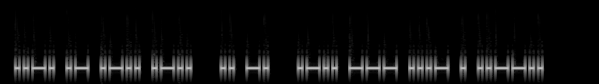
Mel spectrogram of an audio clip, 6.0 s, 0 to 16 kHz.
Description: Morse code, heard as a keyed tone, about 28 wpm, 700 Hz. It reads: FALL IN LOVE?
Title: Sentences from Top 1000 Words - Review Part 2 - 28wpm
